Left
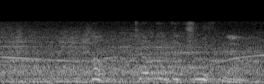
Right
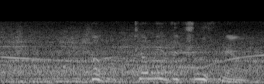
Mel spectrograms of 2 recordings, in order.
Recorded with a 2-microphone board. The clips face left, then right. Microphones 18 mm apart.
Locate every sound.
0.9 s a man speaking: 25° right (ahead or behind), 2.5 m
